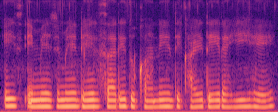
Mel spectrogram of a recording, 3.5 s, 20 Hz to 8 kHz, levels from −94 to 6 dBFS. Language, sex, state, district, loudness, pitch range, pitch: Hindi, female, Rajasthan, Jaipur, -15 LUFS, 170-180 Hz, 175 Hz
